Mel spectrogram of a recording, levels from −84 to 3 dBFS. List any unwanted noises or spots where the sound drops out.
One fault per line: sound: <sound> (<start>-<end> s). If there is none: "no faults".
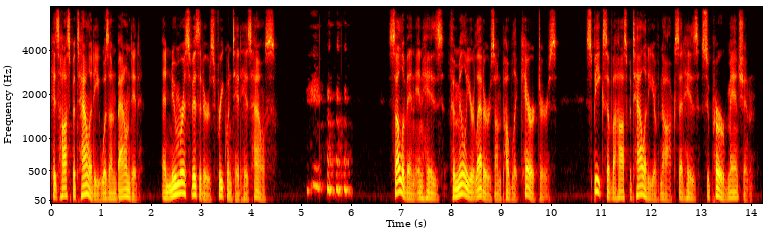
sound: laugh (5.1-6.1 s)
